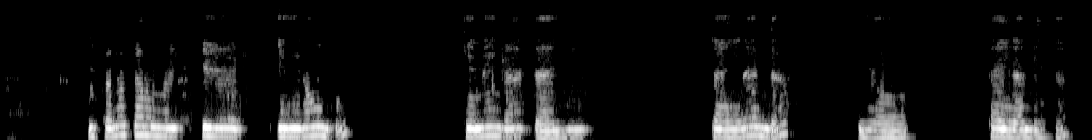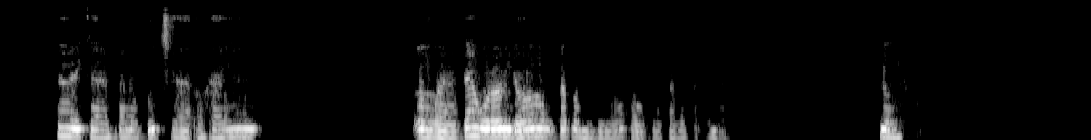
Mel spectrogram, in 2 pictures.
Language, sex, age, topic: Oshiwambo, female, 25-35, finance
